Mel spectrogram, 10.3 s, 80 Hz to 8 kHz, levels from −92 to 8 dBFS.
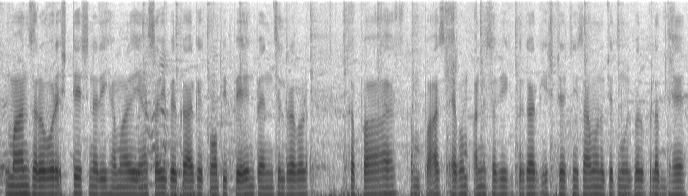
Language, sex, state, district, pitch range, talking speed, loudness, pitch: Bundeli, male, Uttar Pradesh, Budaun, 110-115 Hz, 145 wpm, -20 LUFS, 115 Hz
